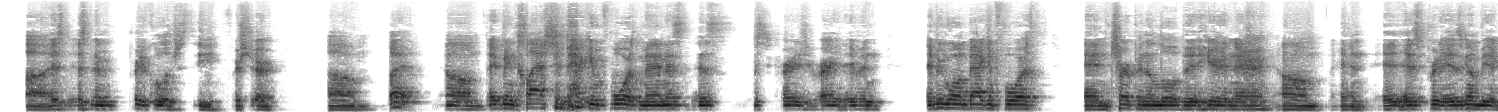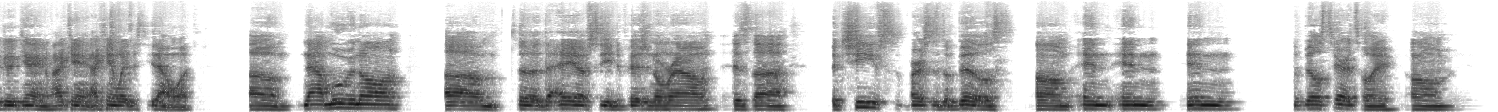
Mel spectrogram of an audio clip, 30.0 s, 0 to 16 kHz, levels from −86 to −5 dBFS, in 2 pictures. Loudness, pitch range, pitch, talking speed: -19 LUFS, 100-120 Hz, 110 Hz, 170 wpm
